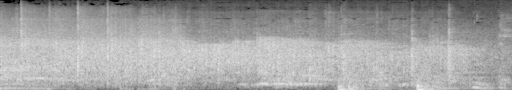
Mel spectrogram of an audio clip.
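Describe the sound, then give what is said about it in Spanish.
A crowd applauds steadily for a few seconds, a dense wash of clapping that stays loud, then begins to thin and fade toward the end. “El aplauso para Diego.”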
